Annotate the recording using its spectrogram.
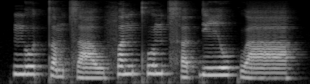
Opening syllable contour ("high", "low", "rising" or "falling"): high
